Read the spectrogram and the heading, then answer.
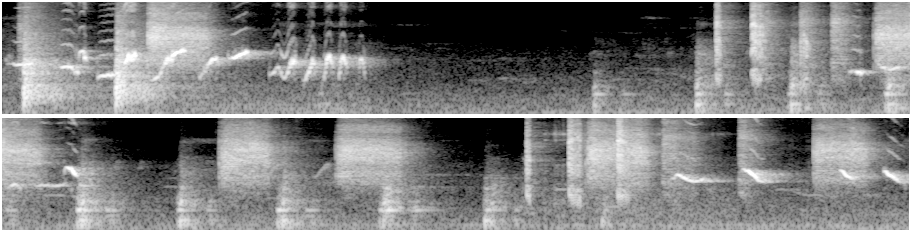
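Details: Wild white-rumped shama from Aceh singing hard: rapid whistled slides and rasping notes, a short silent pause, then dense harsh bursts ending in repeated brief whistles.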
